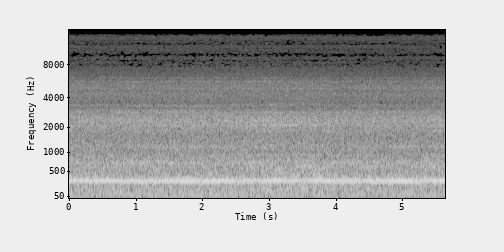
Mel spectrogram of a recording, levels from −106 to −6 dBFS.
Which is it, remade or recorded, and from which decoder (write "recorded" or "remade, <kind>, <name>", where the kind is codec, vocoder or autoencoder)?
recorded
